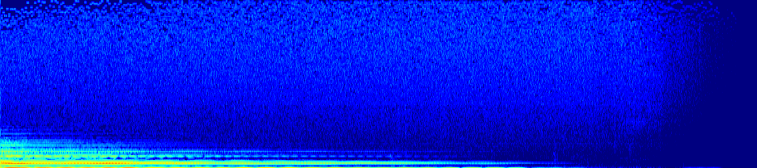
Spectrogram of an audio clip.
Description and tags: Couv MŽtal Mid
household, percussion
